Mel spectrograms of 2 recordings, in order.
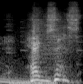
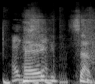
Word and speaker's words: Hegseth: For Pete Hegseth. How do you say his name? Hegseth. Just like it's spelled.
